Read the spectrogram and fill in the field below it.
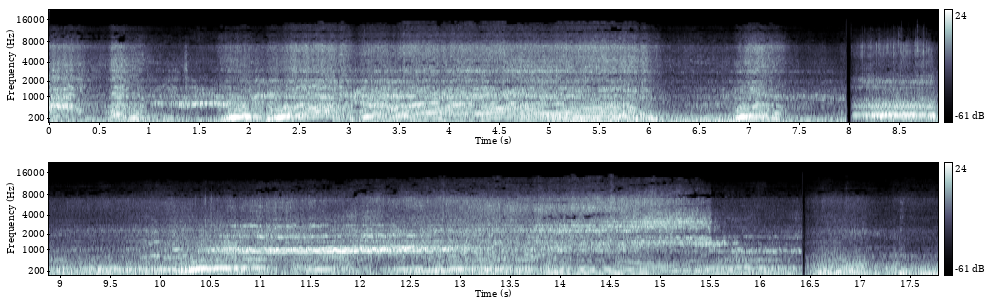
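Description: Tyres squeal loudly on asphalt.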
